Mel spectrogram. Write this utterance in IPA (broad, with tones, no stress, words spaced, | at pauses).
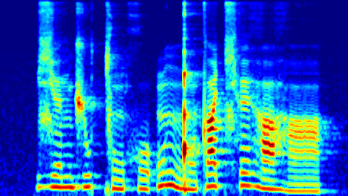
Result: ʑe˧nd͡ʒu˧ǀũ˩ xo˩ʔũ˥ ŋ͡ǃõ˩ta˥t͡ɕʰe˥ ɦa˧ɦã˩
